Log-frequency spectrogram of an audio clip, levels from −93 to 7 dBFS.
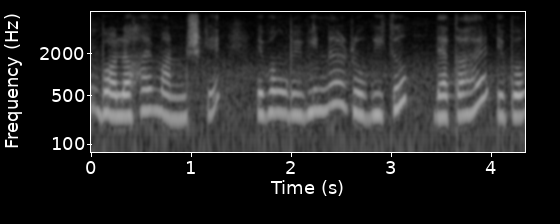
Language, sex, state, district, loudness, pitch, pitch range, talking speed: Bengali, female, West Bengal, Jalpaiguri, -33 LUFS, 270 Hz, 255-305 Hz, 140 wpm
